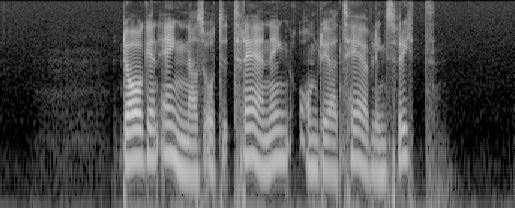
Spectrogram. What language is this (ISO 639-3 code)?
swe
